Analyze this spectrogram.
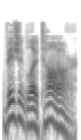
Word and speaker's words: viszontlátásra: Primary stress is always on the first syllable of a word, as in Finnish and the neighboring Slovak and Czech.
